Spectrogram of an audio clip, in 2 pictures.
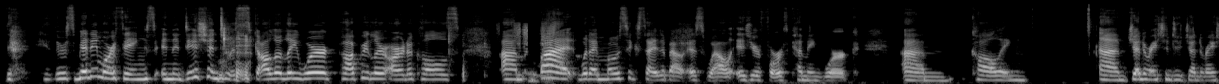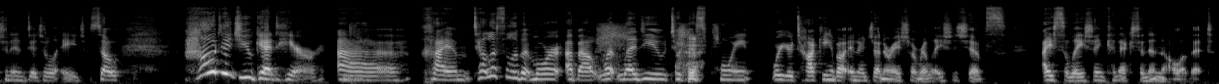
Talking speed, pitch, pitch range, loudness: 165 wpm, 230 Hz, 200-265 Hz, -23 LUFS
